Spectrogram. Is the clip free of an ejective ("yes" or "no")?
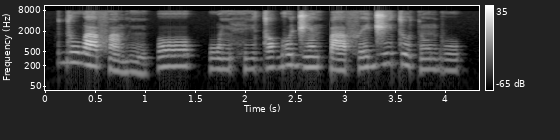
yes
